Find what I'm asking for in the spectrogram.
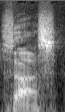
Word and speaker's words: Szasz: Szasz.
